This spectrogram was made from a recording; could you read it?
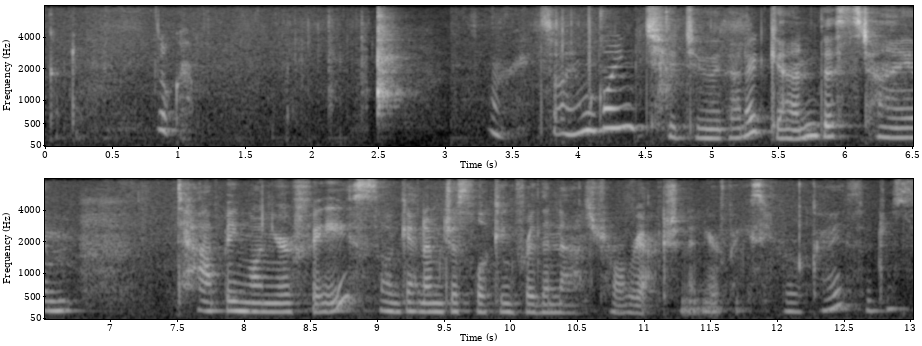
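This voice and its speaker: A woman doing an ASMR medical exam roleplay as a doctor, speaking softly and sometimes breathily, gently instructing and reassuring. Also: medium pitch, animated, measured pace, pauses often, a little hiss or hum. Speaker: ASMR creator playing a doctor.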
